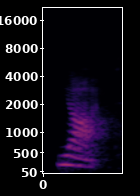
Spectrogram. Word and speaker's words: yacht: to say the words yacht just one syllable okay yeah ah those are all the sounds we hear but there is a silence monogram and it's a double letter phonogram that is silent okay we think to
